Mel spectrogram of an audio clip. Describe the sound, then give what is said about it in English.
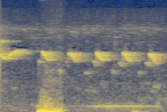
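Birds chirp in a backyard in a steady, repeating series of high, bright calls, about six short phrases in under two seconds, with a low thump and faint hum beneath. “What's going on besides the birds chirping in the backyard?”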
